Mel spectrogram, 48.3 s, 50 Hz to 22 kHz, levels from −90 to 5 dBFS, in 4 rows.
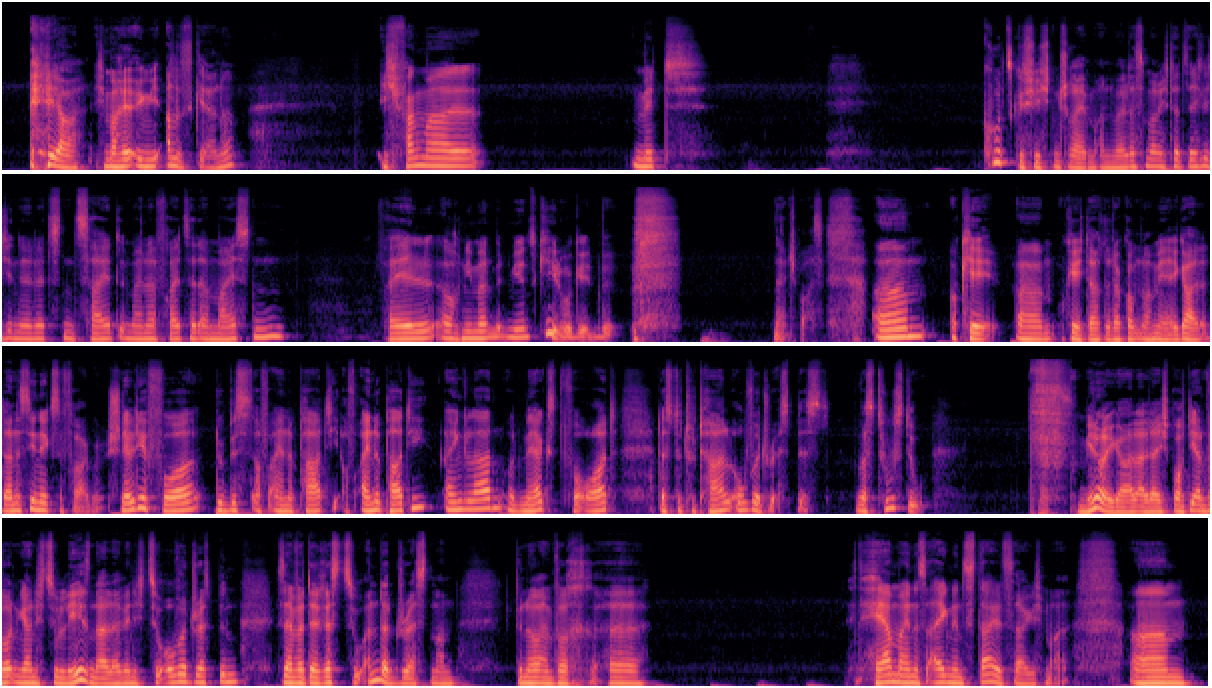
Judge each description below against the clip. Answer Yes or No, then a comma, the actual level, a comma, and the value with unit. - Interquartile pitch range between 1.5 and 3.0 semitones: No, average, 3.8 semitones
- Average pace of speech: Yes, average, 145 wpm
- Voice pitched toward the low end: No, medium, 150 Hz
